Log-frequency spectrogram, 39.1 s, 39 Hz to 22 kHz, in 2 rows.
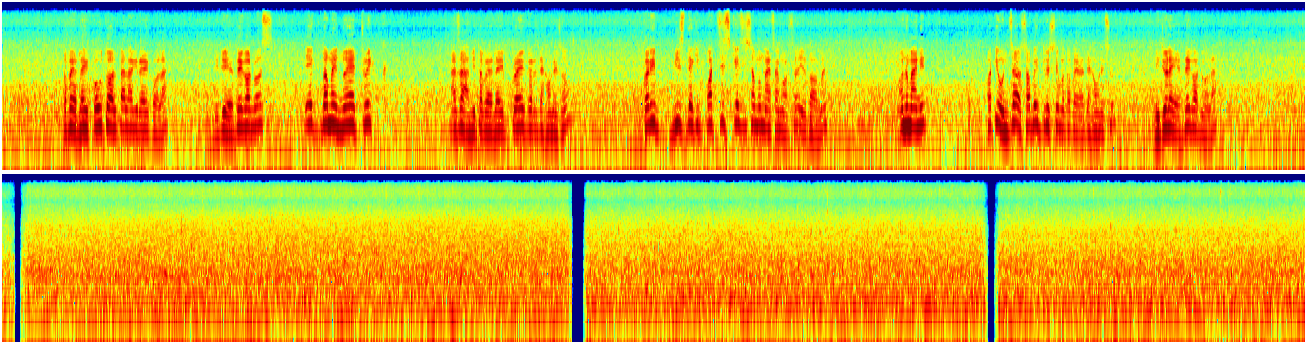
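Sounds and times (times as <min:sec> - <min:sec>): stream rushing over boulders: 0:00.0 - 0:39.0.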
